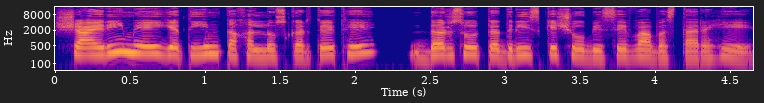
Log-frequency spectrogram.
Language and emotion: Urdu, neutral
